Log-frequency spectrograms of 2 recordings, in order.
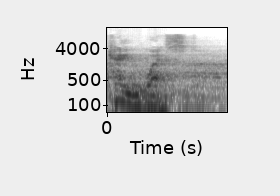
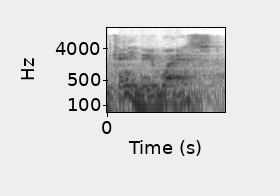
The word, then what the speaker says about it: Kanye West: the phone especially if it's for someone like kane west sorry I mean Kanye West come West oh sorry Mr as you can see it's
